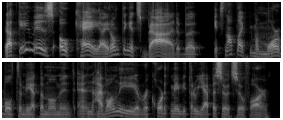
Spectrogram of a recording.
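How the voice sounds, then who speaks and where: Young male let's-play creator, lowish voice, chatty, meandering, casually profane. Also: big pitch swings, moderate pace, few pauses, a little mellow. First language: not Japanese. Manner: rambling, self-interrupting, swears casually. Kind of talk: casual rambling update to viewers. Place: home room with several monitors.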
